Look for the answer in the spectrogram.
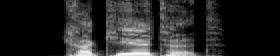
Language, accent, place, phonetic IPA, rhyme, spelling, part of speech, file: German, Germany, Berlin, [kʁaˈkeːltət], -eːltət, krakeeltet, verb, De-krakeeltet.ogg
- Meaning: inflection of krakeelen: 1. second-person plural preterite 2. second-person plural subjunctive II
